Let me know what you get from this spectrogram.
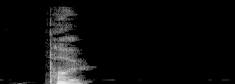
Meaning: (noun) 1. A peacock 2. A chamberpot 3. The police; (adjective) Thinner; with more water added to dilute it
- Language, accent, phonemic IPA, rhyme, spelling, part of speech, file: English, Australia, /pəʊ/, -əʊ, po, noun / adjective, En-au-po.ogg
